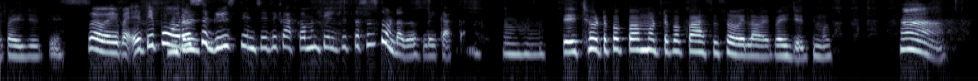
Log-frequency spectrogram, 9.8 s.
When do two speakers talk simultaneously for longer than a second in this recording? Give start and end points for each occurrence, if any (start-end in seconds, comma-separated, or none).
none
